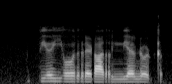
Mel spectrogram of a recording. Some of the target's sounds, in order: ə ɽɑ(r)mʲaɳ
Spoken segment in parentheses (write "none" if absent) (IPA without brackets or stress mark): r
